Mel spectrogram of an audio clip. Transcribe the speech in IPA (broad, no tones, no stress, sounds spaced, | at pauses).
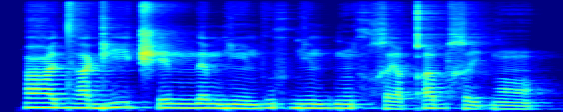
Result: ʕ ɪ dʱ a ɡ i t͡ʃʼ e m n ɛ m ɡ ĩ bʱ ʊ xʷ ɡ ĩ b ɡʷ ĩ xʷ χ e qʼ ɛ b χ i ɡ ɔ̃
